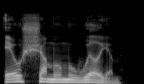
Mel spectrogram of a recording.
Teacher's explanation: Now, for my American speakers, pay really close attention to this pronunciation quirk. European Portuguese is notorious for squishing or reducing unstressed vowels. So that me at the end, it doesn't sound like the English word me. No way. It sounds much more like a soft, breathy m.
